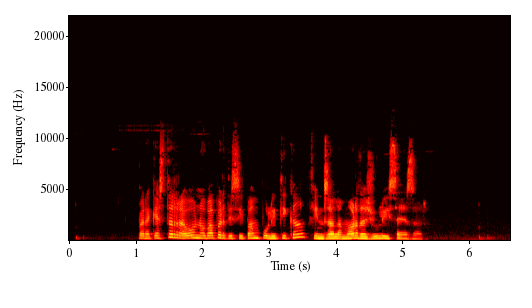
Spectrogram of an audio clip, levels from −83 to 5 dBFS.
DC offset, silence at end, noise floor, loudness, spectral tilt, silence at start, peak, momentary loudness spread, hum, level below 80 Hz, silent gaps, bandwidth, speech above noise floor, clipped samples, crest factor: under 0.1%; 1.3 s; -71 dBFS; -26 LUFS; -4.5 dB/octave; 1.05 s; -10 dBFS; 9 LU; none; -84 dBFS; none; 11 kHz; 46 dB; under 0.1%; 18 dB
